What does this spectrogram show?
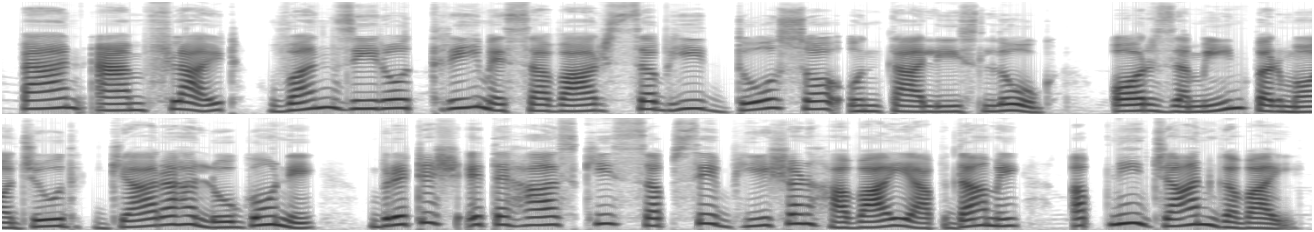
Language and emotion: Hindi, neutral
